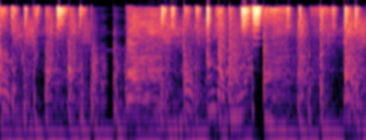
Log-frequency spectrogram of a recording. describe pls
"glitch loop processed with plugins"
